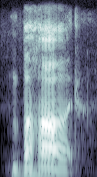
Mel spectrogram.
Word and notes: bahaar: kashmiri

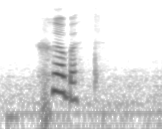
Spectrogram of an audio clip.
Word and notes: habath: kashmiri

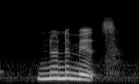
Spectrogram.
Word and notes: noonumets: kashmiri

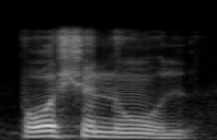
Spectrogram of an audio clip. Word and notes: poshi-nool: Kashmiri

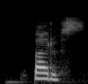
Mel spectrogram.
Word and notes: parus: Kashmiri

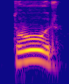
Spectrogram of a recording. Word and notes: Tur: toor

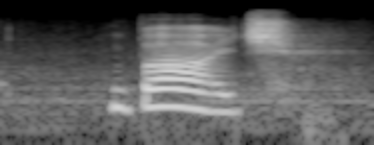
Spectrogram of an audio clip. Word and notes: baaj: kashmiri

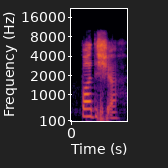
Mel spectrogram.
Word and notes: paadshah: Kashmiri

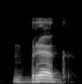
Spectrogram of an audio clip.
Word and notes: Brag: Kashmiri

